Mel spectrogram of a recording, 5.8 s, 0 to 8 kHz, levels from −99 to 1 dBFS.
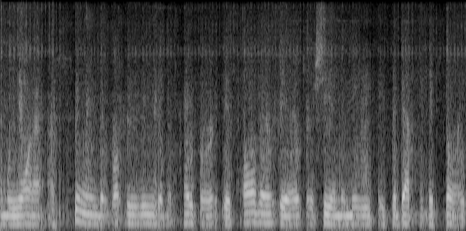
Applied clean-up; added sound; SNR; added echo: neural mask model RNNoise.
